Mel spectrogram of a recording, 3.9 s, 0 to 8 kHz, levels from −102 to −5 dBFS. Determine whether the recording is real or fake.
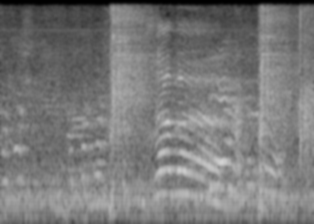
real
